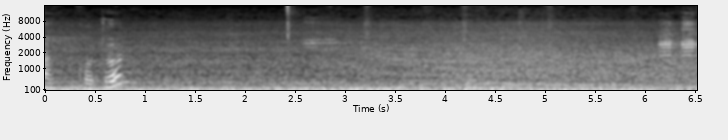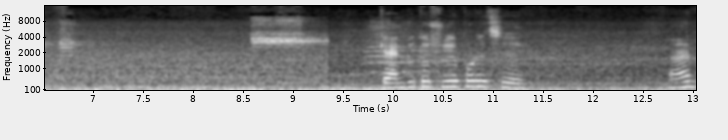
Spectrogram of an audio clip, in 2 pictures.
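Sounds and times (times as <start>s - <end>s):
city street traffic: 0.0s - 13.0s
car horn toots: 8.6s - 10.4s.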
